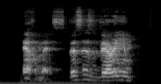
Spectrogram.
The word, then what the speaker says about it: Hermès: It's not Hermès, it's Hermès. This is very important in French, the H is always silent unless it's part of a digraph.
